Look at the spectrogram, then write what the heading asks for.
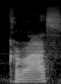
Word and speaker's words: Keras: Terus nanti juga ada TensorFlow, ada Scikit-learn, ada Keras kayak gitu. Sebenarnya kalau kita spesifiknya nanti untuk computer vision ini kita hanya pakai OpenCV kayak gitu. Dan untuk TensorFlow sama Keras ini dibacanya keras ya, keras.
